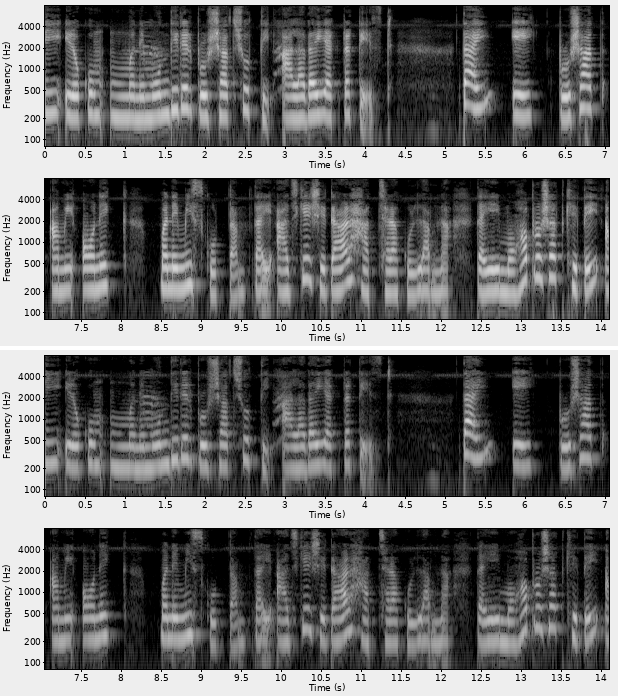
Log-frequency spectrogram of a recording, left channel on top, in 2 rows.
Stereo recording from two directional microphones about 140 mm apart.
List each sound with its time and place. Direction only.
0.0 s speech: 15° left (ahead or behind)
0.6 s speech: centre (ahead or behind)
1.0 s a woman's voice: 15° left (ahead or behind)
